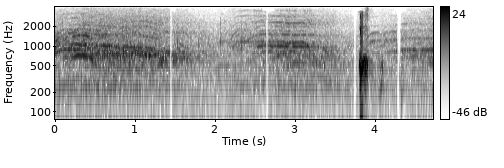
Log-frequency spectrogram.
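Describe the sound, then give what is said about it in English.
An audience screams and cheers in a sustained, dense roar of many overlapping voices for nearly five seconds, broken near the end by one sharp, loud knock. “So if you're ready, I need you to scream that I'm ready.”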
